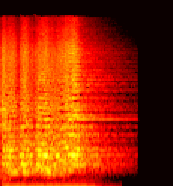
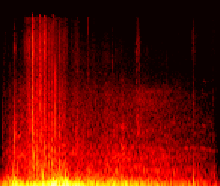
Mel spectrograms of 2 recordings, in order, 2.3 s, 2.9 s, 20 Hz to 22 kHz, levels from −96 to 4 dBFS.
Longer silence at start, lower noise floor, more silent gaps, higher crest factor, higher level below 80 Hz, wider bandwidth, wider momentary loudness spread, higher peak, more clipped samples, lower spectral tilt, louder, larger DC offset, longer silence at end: about the same, 0 s vs 0.05 s; about the same, -47 dBFS vs -47 dBFS; neither; about the same, 20 dB vs 16 dB; second, -64 dBFS vs -20 dBFS; first, 16 kHz vs 3.8 kHz; second, 13 LU vs 22 LU; about the same, -4 dBFS vs -2 dBFS; neither; second, 0.5 dB/octave vs -7 dB/octave; first, -20 LUFS vs -26 LUFS; neither; second, 0.65 s vs 0.8 s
